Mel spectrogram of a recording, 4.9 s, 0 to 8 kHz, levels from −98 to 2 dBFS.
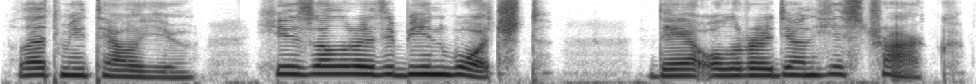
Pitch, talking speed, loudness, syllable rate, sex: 210 Hz, 185 wpm, -17 LUFS, 5.5 syllables/s, female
